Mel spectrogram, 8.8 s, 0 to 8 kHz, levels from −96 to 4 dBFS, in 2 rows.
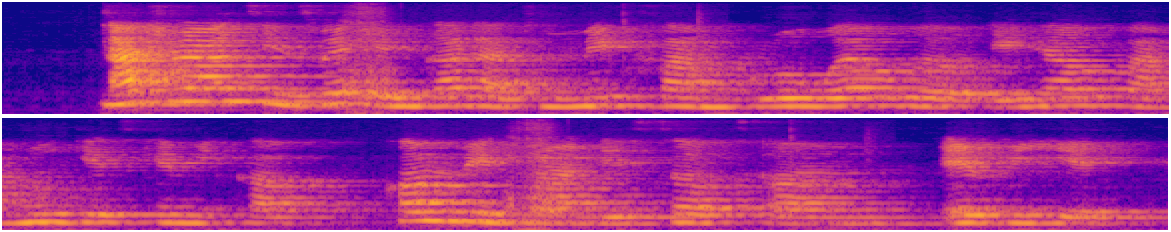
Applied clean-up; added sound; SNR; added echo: neural separator model SepFormer DNS4.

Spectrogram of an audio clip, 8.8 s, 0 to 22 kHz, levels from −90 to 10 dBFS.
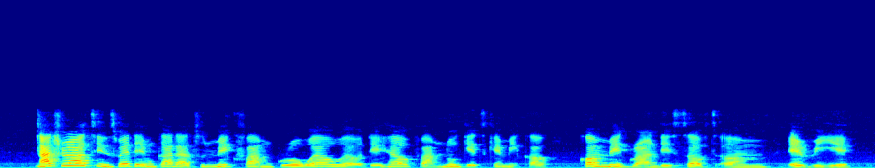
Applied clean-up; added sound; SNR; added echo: none; none; none; none.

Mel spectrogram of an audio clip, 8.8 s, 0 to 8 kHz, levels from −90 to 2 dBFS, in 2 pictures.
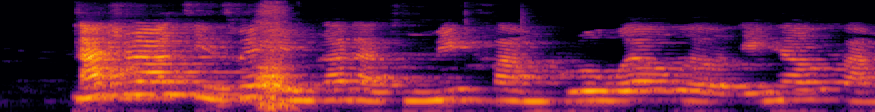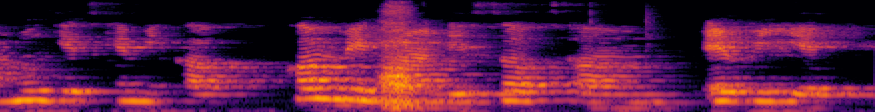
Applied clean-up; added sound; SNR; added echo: classical method WPE with log-MMSE.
